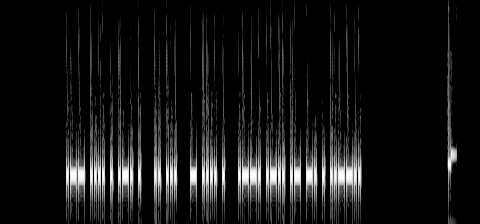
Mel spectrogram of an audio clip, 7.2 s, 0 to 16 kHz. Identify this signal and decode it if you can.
Morse code, heard as a keyed tone, about 37 wpm, 700 Hz. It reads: WHERE IS THE PLANE?
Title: Sentences from Top 1000 Words - Review Part 3 - 40wpm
